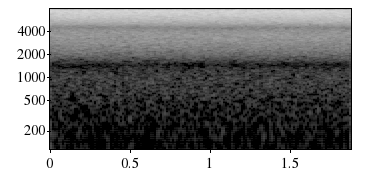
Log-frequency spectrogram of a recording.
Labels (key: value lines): label: ambient
recorder: HydroMoth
